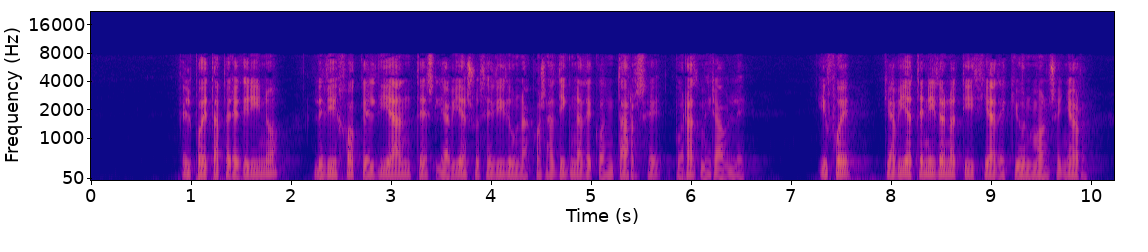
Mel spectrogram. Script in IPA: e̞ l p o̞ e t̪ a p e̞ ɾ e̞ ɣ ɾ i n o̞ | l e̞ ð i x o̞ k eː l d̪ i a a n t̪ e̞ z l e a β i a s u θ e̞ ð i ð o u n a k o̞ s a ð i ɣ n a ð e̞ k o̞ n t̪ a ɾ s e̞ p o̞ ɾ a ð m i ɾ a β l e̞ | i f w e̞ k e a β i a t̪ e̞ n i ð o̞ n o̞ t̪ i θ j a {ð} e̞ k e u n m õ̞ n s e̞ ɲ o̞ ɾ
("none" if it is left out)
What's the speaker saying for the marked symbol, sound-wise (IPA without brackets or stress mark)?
ð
